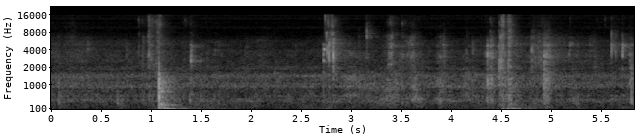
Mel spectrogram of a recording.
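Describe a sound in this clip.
A fork scrapes and clinks against a bowl.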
